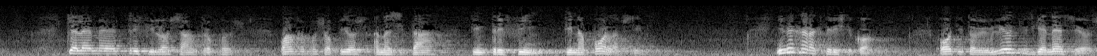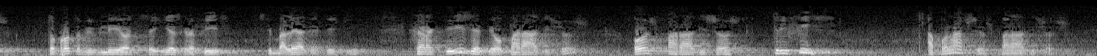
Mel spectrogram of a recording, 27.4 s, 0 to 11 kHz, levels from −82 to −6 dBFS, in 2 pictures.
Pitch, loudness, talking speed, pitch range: 115 Hz, -19 LUFS, 80 wpm, 110-130 Hz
